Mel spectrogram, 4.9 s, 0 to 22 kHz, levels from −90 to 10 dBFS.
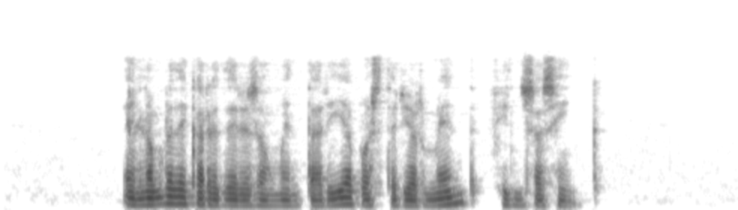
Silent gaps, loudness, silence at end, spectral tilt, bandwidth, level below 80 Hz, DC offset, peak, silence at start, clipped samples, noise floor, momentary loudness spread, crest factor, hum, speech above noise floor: none; -28 LUFS; 1.1 s; -5.5 dB/octave; 7.4 kHz; -68 dBFS; under 0.1%; -6 dBFS; 0.8 s; under 0.1%; -80 dBFS; 10 LU; 22 dB; none; 53 dB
